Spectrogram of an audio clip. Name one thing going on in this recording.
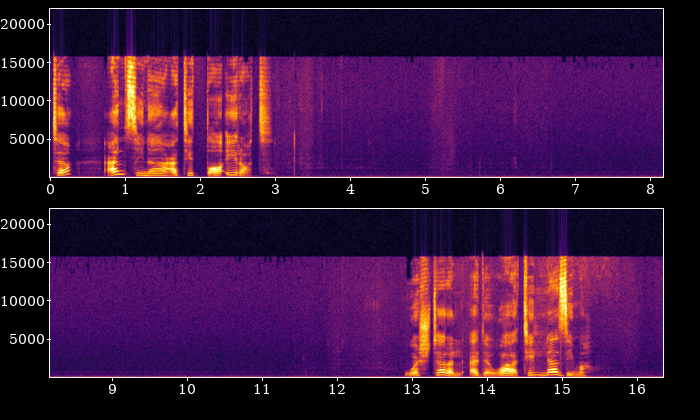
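A woman reads out clearly and slowly, close to a microphone.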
